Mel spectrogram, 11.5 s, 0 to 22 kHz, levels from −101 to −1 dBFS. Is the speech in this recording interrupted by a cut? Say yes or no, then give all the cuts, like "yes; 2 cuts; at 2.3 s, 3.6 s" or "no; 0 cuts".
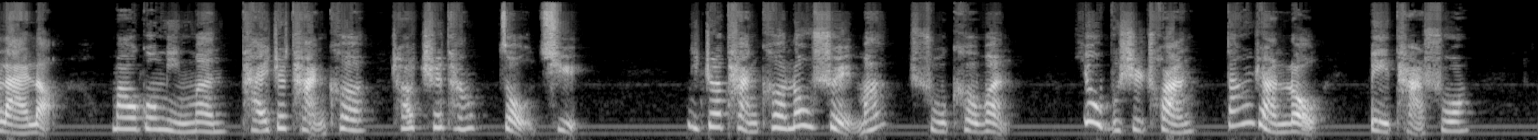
no; 0 cuts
